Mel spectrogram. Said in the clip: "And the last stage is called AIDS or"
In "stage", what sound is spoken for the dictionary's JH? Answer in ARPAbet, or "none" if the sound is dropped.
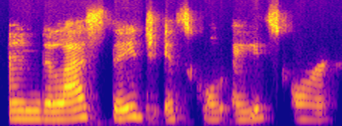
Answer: JH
